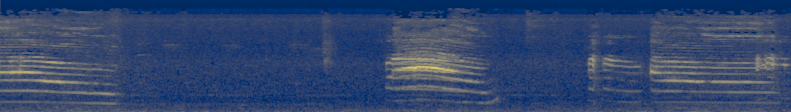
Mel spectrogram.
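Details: Siamese cats at grooming and play make slow, melodic yowling growls: one steady drawn-out moan, a brief pause, then a louder rising-and-falling call and two shorter ones, each clean and harmonic against near silence.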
